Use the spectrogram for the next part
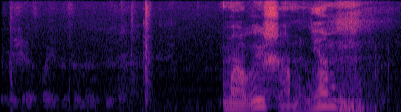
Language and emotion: Russian, sad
